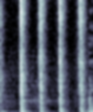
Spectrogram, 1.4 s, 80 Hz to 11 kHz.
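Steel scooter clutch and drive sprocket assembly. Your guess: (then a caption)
Seated. A hammer taps the steel clutch and drive sprocket assembly of a 1964 Lambretta Li125 four times at an even pace to check that it has settled. Each tap is a short, bright metallic tick with a quick spring ring, and the assembly bounces up. The clutch is properly seated.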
